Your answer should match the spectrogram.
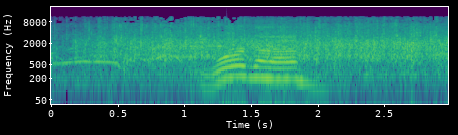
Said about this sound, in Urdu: صدر کے اعلان کا زبردست تالیوں کے ساتھ خیر مقدم کیا گیا۔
